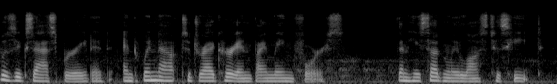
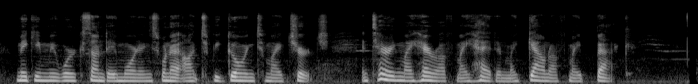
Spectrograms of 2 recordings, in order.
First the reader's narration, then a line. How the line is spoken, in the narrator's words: she cried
